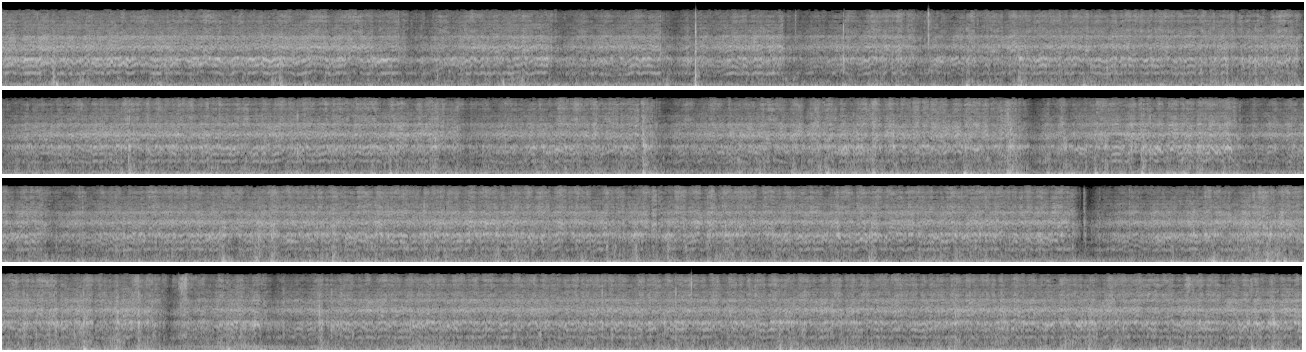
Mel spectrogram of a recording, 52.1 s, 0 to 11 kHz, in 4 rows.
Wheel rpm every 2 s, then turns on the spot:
70, 70, 60, 50, 60, 70, 60, 70, 60, 60, 70, 60, 60, 60, 70, 70, 60, 70, 50, 60, 50, 60, 70, 70, 70, 70.
none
